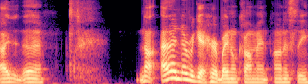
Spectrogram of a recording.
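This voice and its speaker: A man's pitch swings very widely. The recording is very clean, with a silent background. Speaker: vlogger. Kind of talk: casual vlog talk to camera. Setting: at his dad's house.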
